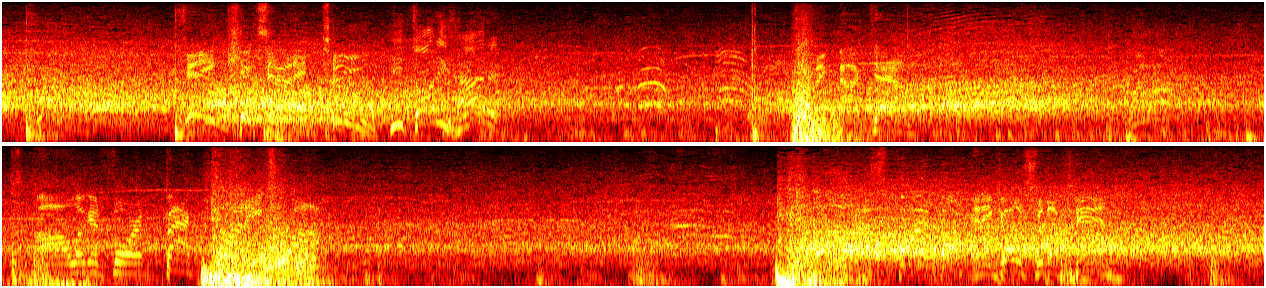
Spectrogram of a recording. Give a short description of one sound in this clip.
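A crowd cheers and roars loudly throughout.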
